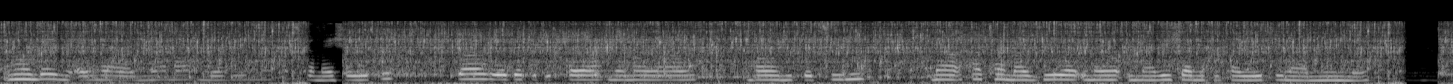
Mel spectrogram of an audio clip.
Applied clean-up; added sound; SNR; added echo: none; Sink (filling or washing) / Water tap, faucet; 3 dB; reverberation time 1.0 s.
